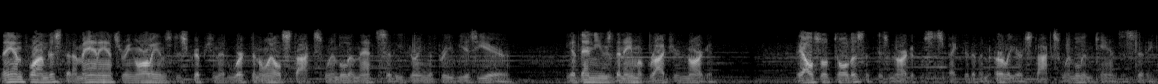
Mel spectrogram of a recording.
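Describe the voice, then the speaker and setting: A stoic police detective in an old radio crime drama. His voice is extremely low, with a quick, clipped, deadpan delivery. The vintage recording sounds dull. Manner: deadpan, clipped, matter-of-fact. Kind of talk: 1950s radio police drama, dialogue and narration.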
